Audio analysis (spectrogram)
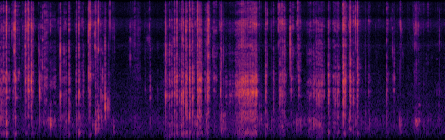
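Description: A solid, dry, cream-colored bar of soap held in the hand is scraped and cut with a utility knife blade, and the shavings fall onto a pile of soap flakes. The result is a rapid run of crisp, dry scraping and crackling strokes that are bright and high with almost no low end. Short pauses break up the strokes, and a longer, denser scrape comes near the middle.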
